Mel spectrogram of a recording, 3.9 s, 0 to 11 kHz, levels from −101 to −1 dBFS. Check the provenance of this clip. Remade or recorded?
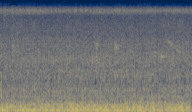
remade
